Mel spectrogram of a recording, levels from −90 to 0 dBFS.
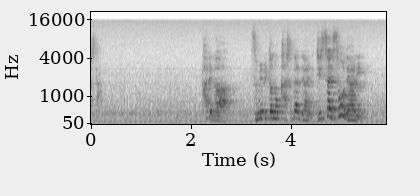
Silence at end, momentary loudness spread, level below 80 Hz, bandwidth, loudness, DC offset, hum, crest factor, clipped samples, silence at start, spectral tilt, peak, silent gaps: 0 s; 19 LU; -60 dBFS; 16 kHz; -31 LUFS; under 0.1%; 60 Hz at -55 dBFS; 20 dB; under 0.1%; 0 s; -3.5 dB/octave; -12 dBFS; none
